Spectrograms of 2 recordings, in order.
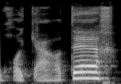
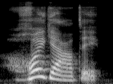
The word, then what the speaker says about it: regarder: Le R à la fin des infinitifs n'est jamais prononcé. Donc, ne dites pas manger ou aimer ou regarder, c'est faux. Vous pouvez dire tout simplement manger, aimer ou regarder avec une voyelle très claire à la fin.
